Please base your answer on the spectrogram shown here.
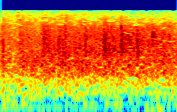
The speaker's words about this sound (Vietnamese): Các bạn giỏi. Hoan nghênh cái nữa đi.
